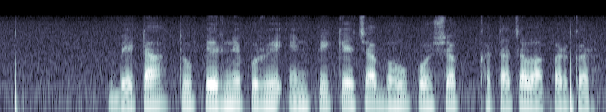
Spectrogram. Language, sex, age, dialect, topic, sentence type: Marathi, male, 36-40, Northern Konkan, agriculture, statement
